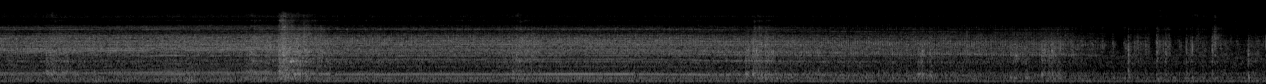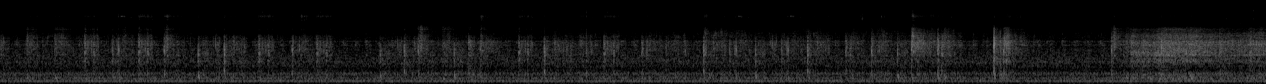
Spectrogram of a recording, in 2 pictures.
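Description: Game sounds play steadily from a phone's small speaker.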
